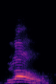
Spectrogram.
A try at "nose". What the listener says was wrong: Nose chứ không phải low ha. N. N giống như là no, no căng bụng á. No nê á. Thì là âm N, không phải âm L ha. N. No. Nose.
